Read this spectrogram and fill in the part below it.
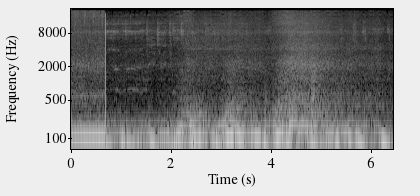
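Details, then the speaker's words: Ford Territory Ghia Turbo (Barra six) with the rear resonator removed from its modified exhaust: deep, throaty rumble swelling and falling with throttle blips, burbling on the way down; loud but healthy exhaust note. "Well, as you can tell, without that rear resonator, it is very deep. It does burble a bit when you give it a rev."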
